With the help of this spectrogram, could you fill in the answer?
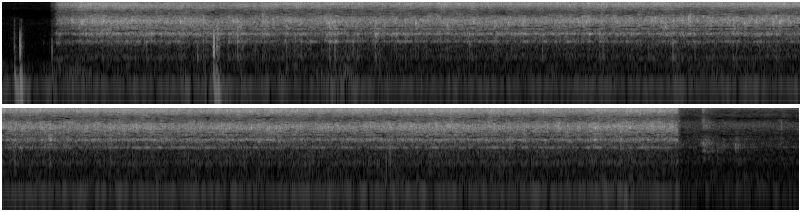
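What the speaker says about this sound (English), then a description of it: "I am using sesame oil. Even oil is your choice. You can make use of any oil, whatever is your wish. And now add the chopped onion to this." Chopped onion hitting hot sesame oil in a pan for pepper chicken gravy, giving a loud, steady, continuous sizzle that starts abruptly and cuts off sharply after about seven seconds.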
